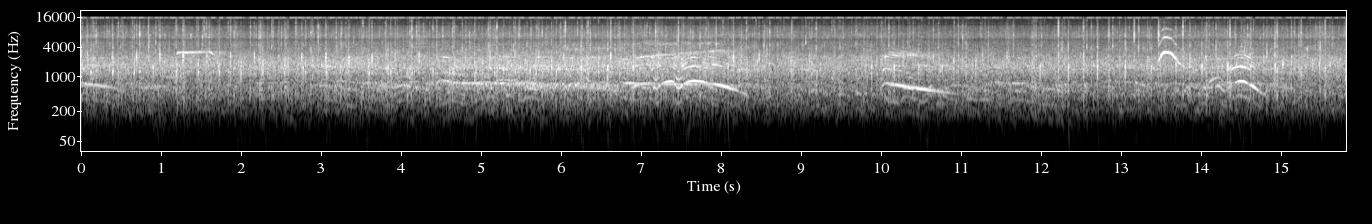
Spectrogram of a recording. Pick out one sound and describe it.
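A crowd of men and women cheers and whistles.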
